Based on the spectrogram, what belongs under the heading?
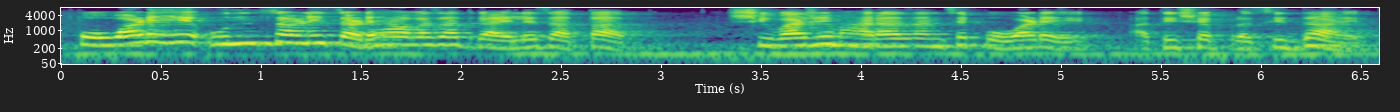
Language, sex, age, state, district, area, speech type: Marathi, female, 45-60, Maharashtra, Pune, urban, spontaneous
